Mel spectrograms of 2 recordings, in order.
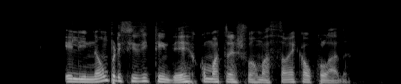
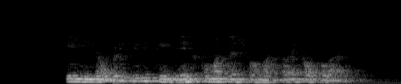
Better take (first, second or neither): first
